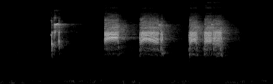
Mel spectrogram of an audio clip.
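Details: Black francolin calling: a short harsh note followed by three loud, grating, buzzy bursts, each about a third of a second, in quick succession against a quiet background.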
